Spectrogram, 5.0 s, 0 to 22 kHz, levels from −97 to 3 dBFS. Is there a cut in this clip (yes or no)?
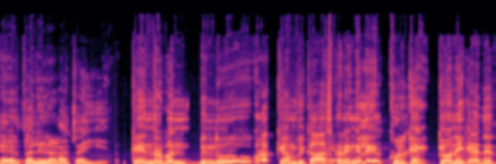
yes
